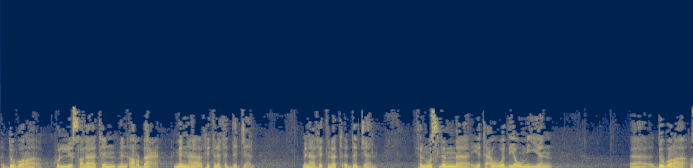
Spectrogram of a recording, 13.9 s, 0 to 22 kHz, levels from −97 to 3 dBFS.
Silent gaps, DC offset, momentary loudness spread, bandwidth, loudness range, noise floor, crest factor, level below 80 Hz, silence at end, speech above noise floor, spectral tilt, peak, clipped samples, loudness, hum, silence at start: none; under 0.1%; 12 LU; 8.4 kHz; 5 LU; -52 dBFS; 16 dB; -44 dBFS; 0 s; 36 dB; -5.5 dB/octave; -2 dBFS; under 0.1%; -17 LUFS; none; 0 s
